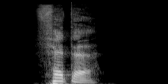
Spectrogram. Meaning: nominative/accusative/genitive plural of Fett
- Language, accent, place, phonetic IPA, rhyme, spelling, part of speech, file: German, Germany, Berlin, [ˈfɛtə], -ɛtə, Fette, noun, De-Fette.ogg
